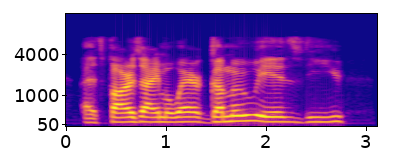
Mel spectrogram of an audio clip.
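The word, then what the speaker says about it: Gunnm: far as I aware Gamu is the correct pronunciation it's Japanese go with it but also the when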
